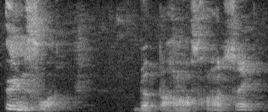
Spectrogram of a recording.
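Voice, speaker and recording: A man's voice: medium pitch, big pitch swings, takes it slowly, vocal fry, warm tone. Solemn Belgian-born man in his nineties. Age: 90s. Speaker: care home resident. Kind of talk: spoken testimony. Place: nursing home. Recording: echoey room.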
